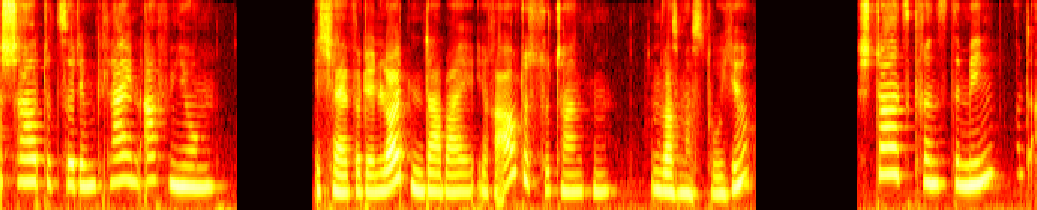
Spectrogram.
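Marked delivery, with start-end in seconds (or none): 2.6-6.3 low, kindly crab character; friendly crab voice. A narrator's reading. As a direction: speak as a gentle low crab.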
